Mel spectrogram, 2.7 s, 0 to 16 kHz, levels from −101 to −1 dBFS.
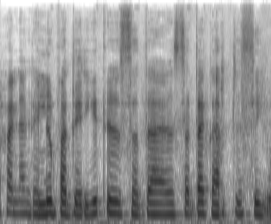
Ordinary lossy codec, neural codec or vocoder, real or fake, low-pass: AAC, 96 kbps; codec, 44.1 kHz, 3.4 kbps, Pupu-Codec; fake; 14.4 kHz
